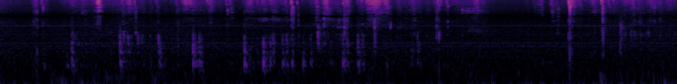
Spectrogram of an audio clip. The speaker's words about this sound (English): So I'm going to stack the deck a little bit more to show you what I mean.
